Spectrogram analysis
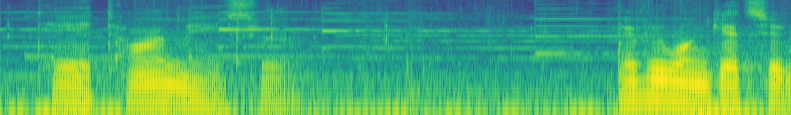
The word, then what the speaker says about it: Teatime: It's pronounced Teatarme, sir. Everyone gets it wrong, sir. Sorry, Jonathan Teatame.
